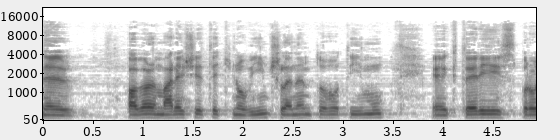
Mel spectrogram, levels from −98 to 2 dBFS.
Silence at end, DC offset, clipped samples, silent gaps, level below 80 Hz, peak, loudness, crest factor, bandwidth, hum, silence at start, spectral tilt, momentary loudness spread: 0 s; under 0.1%; under 0.1%; none; -82 dBFS; -10 dBFS; -32 LUFS; 22 dB; 13.5 kHz; none; 0 s; -4 dB/octave; 10 LU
